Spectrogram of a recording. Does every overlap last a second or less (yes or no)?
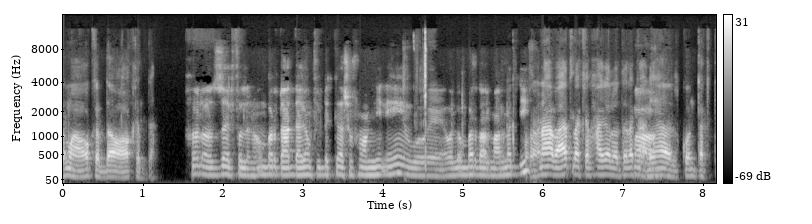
yes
